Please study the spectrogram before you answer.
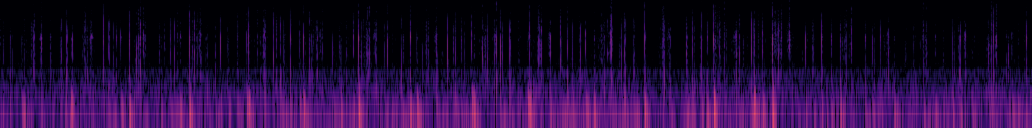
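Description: Long painted nails tap and click on a small white hard plastic Hello Kitty case held in both hands. The taps come quickly and irregularly as a dense run of short, dry clicks with soft low thumps underneath. Each tap dies away almost instantly.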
